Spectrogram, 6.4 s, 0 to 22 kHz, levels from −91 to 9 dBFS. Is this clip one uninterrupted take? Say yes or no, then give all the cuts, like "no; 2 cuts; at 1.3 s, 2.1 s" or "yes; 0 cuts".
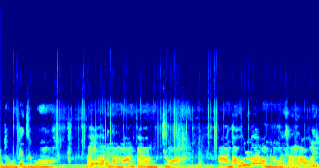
yes; 0 cuts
